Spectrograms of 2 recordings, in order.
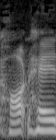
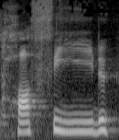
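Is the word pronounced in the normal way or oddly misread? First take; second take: normal; misread. First: The word is pronounced in its normal way. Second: The word is pronounced in an odd, misread way.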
